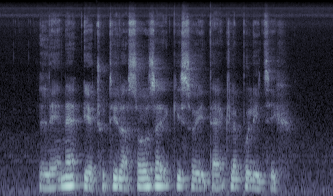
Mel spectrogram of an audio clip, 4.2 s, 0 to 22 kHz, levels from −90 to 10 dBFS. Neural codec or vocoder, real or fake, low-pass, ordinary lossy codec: vocoder, 44.1 kHz, 128 mel bands every 512 samples, BigVGAN v2; fake; none; none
